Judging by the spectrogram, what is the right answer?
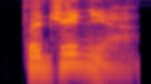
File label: "Virginia", American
